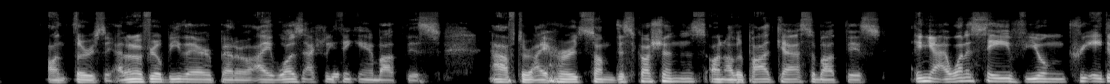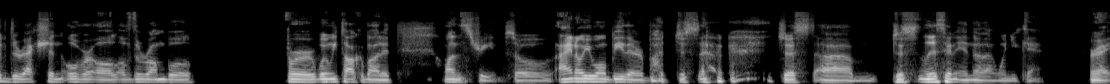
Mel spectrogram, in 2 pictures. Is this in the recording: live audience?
no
